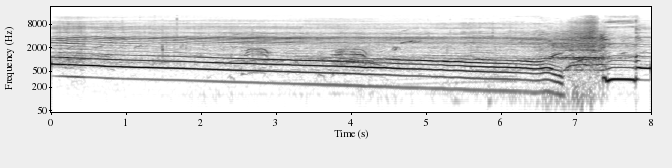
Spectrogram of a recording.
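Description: A Spanish-language football commentator's drawn-out 'gooool' goal call: one long held shout whose pitch slowly falls for nearly seven seconds before it breaks off.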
